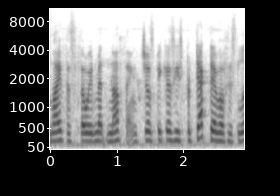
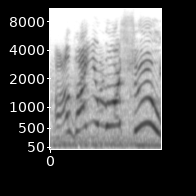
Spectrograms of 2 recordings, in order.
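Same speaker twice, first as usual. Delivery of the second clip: exasperated shout; 13 semitones higher, slower than usual. Acted. Heated soup quarrel.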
